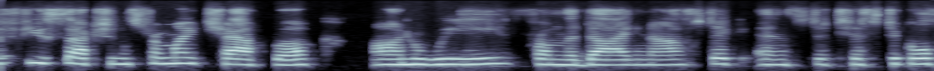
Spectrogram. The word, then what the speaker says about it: ennui: Pronunciation, ennui, ennui, also Henry.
